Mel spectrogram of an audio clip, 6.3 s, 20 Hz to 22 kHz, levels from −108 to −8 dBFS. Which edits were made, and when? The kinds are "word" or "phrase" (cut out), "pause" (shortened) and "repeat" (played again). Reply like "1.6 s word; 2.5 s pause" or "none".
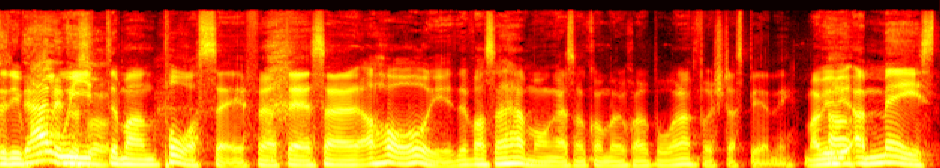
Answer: none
